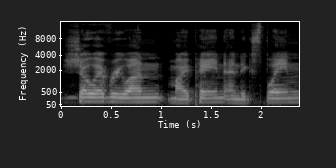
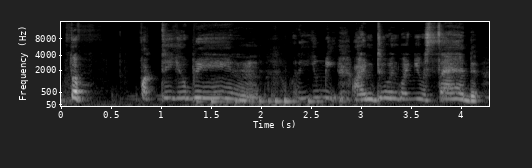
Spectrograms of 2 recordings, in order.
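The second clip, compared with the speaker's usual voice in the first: strangled mock outrage; 10 semitones higher than usual. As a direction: stretch it into a tiny high-pitched protest. Escalated retort to the game.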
